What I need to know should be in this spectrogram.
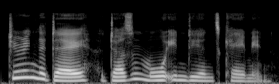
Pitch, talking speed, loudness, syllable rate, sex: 200 Hz, 195 wpm, -16 LUFS, 4.7 syllables/s, female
